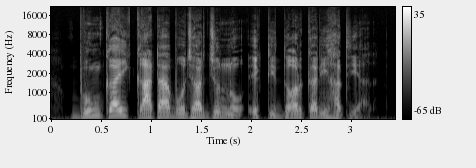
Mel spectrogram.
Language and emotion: Bengali, neutral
